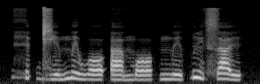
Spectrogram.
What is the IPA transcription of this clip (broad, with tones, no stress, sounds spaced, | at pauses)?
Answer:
h ɪ˦ ʔ d͡ʑ e˨ m e˦˨ w ɔ˨ ʔ ä˨ m ɔ˨ | m e˨ p ĩ˦˨ s a˦˨ ɪ̯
